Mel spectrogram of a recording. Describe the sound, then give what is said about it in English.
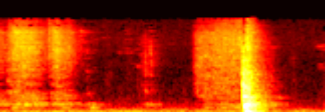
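A window being opened during a rooftop escape: two rasping scrapes of the frame sliding, the second ending in a sharp knock, with a faint brief rub between them. “Coom, open the window there. We shall have to make our escape over the roof. Come on, man. The window. The window.”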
